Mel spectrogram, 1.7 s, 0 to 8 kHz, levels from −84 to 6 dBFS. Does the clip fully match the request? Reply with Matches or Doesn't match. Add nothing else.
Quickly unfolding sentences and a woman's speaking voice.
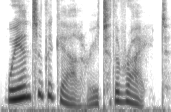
Matches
